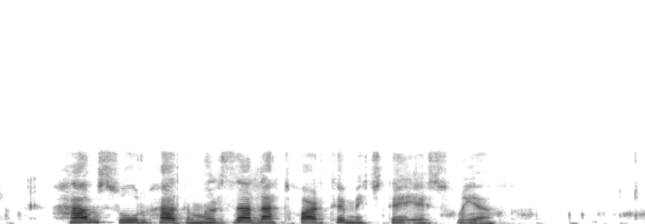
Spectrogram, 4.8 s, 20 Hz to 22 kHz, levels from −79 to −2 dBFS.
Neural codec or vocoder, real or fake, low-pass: codec, 16 kHz, 4 kbps, X-Codec, WavLM features, trained on Multilingual LibriSpeech; fake; 7.2 kHz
